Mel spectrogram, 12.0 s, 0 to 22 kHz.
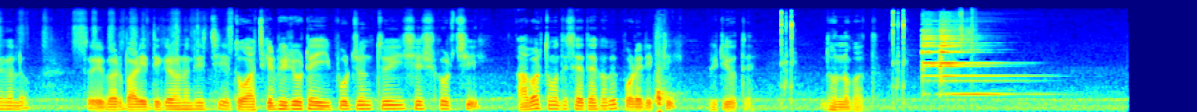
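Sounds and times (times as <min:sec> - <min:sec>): bright bell chime: 0:09.2 - 0:10.7.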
